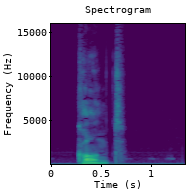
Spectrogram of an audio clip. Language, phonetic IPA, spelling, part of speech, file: Polish, [kɔ̃nt], kąt, noun, Pl-kąt.ogg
